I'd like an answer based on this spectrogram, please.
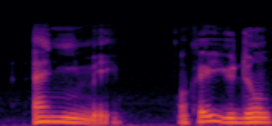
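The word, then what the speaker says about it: animée: So phonetically, you will get exactly the same form. So masculine form, animé, and then a feminine form, animé.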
